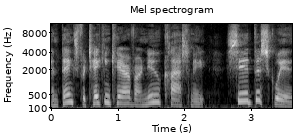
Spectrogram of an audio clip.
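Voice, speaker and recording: A man's put-on character voice, high-pitched and at a moderate pace, in a very clean recording with a silent background. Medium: read story. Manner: gentle, patient.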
